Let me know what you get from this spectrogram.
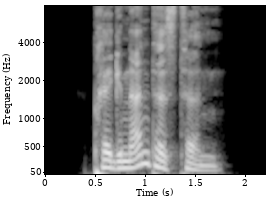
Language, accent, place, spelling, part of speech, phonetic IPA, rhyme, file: German, Germany, Berlin, prägnantesten, adjective, [pʁɛˈɡnantəstn̩], -antəstn̩, De-prägnantesten.ogg
- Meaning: 1. superlative degree of prägnant 2. inflection of prägnant: strong genitive masculine/neuter singular superlative degree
